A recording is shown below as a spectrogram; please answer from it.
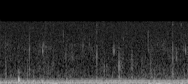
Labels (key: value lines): label: anthrophony, boat engine
recorder: SoundTrap 300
